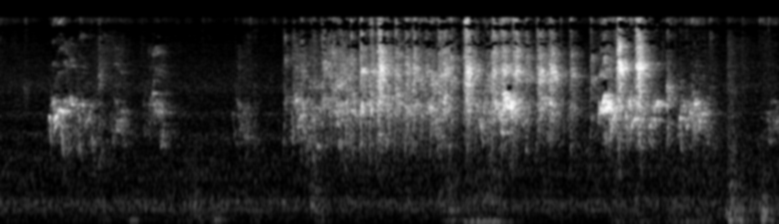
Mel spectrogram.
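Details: Budgerigars chattering, with scattered chirps at first, then a dense stretch of overlapping scratchy twitters and warbles. Low rumbling and rustling noise runs beneath.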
